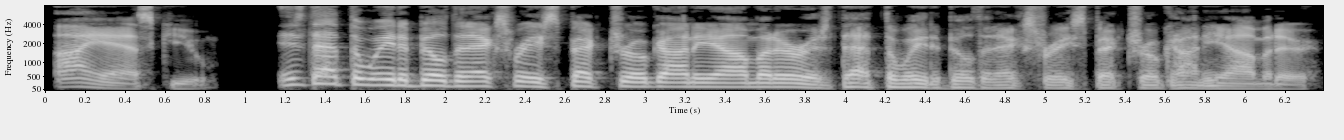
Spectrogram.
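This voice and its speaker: A man's voice: medium pitch, sing-song, fairly quick, a bit bright, no room sound, studio quality, voice pushed up. A man voicing a pushy, grinning, boastful salesman in a dramatic story reading.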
